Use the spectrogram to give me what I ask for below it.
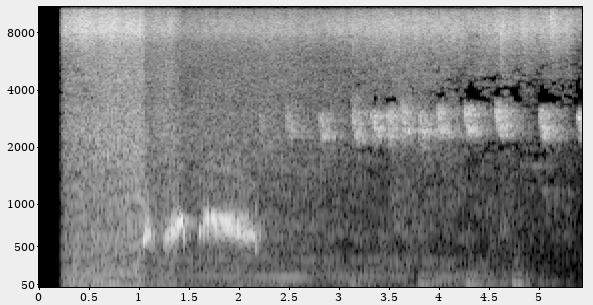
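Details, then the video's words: Spotted dove calling to other birds: a single phrase of two short rising coo notes followed by a long, drawn-out coo. High, thin chirps from another bird repeat afterwards. A steady hiss sits in the background. "Tekukur Memanggil Kawan"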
